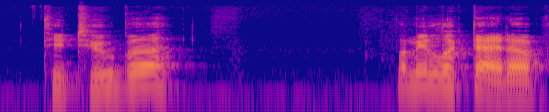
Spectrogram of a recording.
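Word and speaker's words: Tituba: Tuttuba. Let me look that up real quick. Okay. How do how do you pronounce Tuba? Tichuba.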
